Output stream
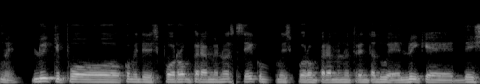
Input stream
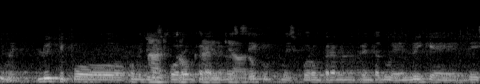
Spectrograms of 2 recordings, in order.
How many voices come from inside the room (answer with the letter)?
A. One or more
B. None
A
